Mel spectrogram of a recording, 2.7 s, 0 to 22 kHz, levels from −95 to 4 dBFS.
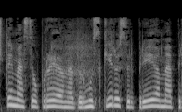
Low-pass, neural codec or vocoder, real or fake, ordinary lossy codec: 14.4 kHz; vocoder, 44.1 kHz, 128 mel bands every 512 samples, BigVGAN v2; fake; MP3, 48 kbps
